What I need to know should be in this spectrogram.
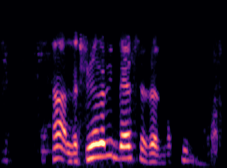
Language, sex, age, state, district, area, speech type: Urdu, male, 45-60, Delhi, East Delhi, urban, conversation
